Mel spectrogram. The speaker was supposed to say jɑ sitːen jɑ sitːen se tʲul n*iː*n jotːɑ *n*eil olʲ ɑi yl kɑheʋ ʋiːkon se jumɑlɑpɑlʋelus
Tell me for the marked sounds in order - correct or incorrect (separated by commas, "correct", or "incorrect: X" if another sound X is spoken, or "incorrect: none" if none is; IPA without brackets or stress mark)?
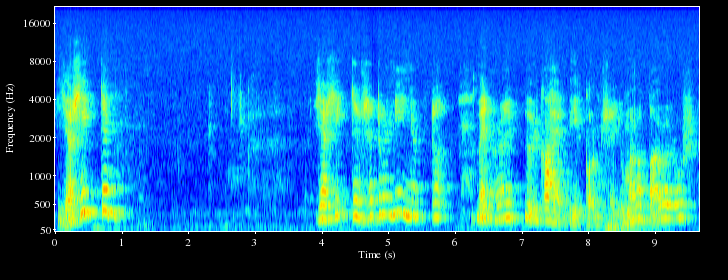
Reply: correct, incorrect: m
